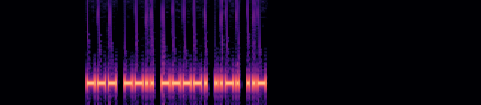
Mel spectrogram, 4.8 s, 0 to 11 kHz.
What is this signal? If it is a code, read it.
Morse code, heard as a keyed tone, about 46 wpm, 700 Hz. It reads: OZ9FU
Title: DXCC-100 Call Signs - 5 Characters - 45wpm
